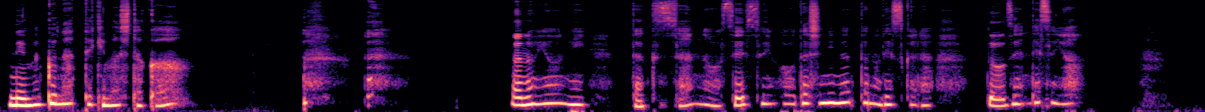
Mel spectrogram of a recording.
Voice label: 添い寝, 効果音なし

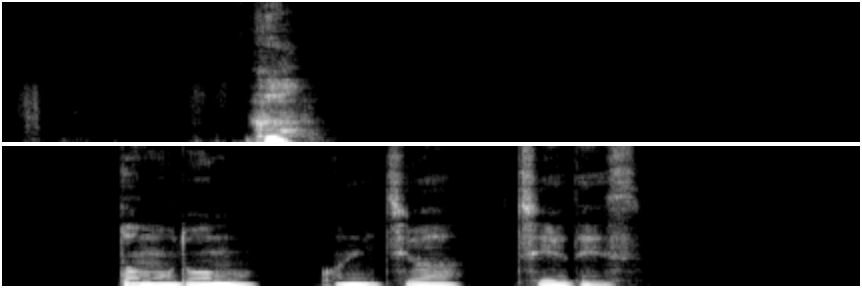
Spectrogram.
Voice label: 声優コメントボイス

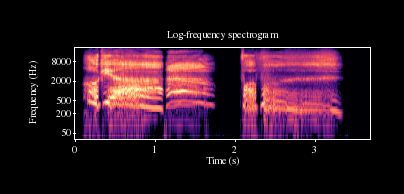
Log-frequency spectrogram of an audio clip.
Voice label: 幼児退行, 寝言

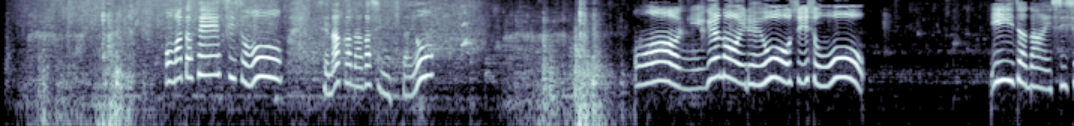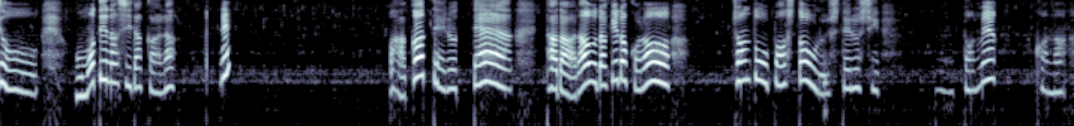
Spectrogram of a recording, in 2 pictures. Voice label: リバーブなし; めがみそふと; ぼっちでかわいくてほっとけない妖狐の耳かき; お風呂リバーブなしver

